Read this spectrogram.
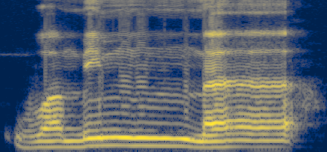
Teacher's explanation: میم مشدد ہے اور میم مشدد میں ہمیشہ غنہ ہوتا ہے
